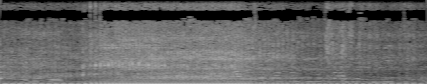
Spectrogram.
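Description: Small motorcycle engine idling with a fast, even low pulse. About a second in it is revved and held higher for a second and a half, then drops back to idle.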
